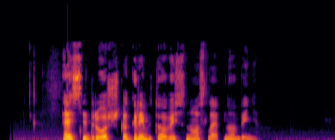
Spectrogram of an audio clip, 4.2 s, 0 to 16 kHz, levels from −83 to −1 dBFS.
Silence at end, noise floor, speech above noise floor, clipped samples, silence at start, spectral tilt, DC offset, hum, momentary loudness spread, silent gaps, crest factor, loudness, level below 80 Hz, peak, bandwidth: 1 s; -63 dBFS; 41 dB; under 0.1%; 0.75 s; -4 dB/octave; under 0.1%; none; 15 LU; none; 24 dB; -22 LUFS; -72 dBFS; 0 dBFS; 11.5 kHz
